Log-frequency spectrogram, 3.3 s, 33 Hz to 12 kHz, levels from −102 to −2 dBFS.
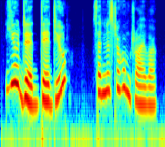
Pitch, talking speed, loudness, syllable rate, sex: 270 Hz, 125 wpm, -17 LUFS, 3.7 syllables/s, female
